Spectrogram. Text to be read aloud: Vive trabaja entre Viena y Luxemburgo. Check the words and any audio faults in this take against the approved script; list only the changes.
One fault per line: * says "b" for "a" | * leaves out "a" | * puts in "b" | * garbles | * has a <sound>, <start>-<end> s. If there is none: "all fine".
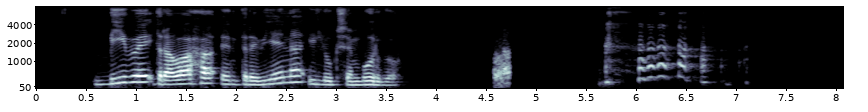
* has a laugh, 4.6-4.7 s
* has a laugh, 5.6-7.2 s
